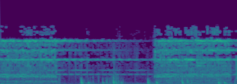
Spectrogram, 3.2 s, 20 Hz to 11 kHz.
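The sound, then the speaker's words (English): A telephone rings at 10 o'clock in two bursts of a rapid bell trill, separated by a short pause, loud with no voices present. “At 10, my phone rang.”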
